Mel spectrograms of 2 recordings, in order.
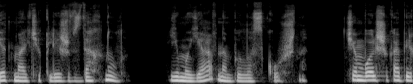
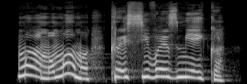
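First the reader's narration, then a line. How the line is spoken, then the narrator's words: Shouted out. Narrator (Russian): выкрикнула она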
